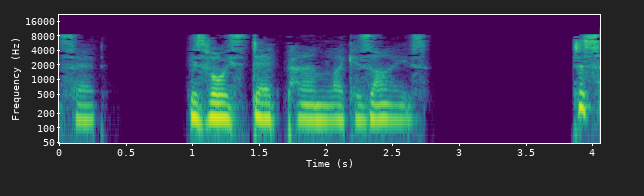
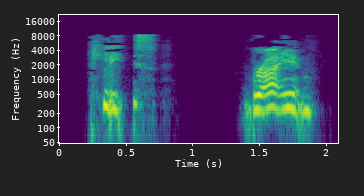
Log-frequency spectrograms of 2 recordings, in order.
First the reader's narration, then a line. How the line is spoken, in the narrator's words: she pleaded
